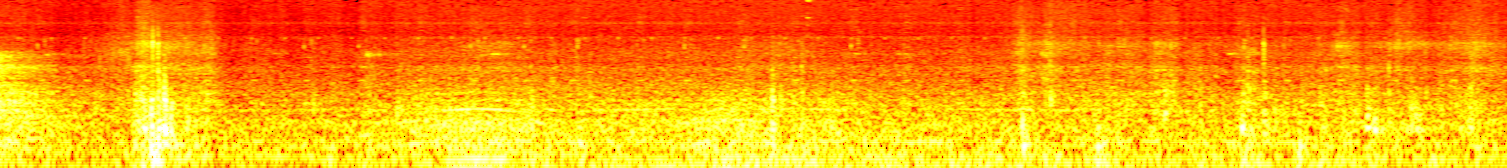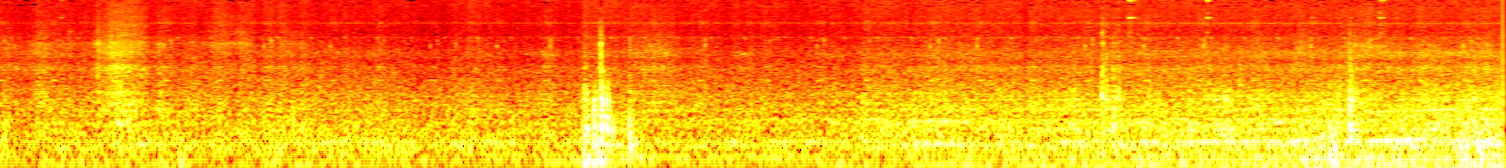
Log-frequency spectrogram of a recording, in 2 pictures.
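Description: Low road and engine rumble of a moving car heard from inside the cabin. It swells a few seconds in and again near the end, with a few brief knocks.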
